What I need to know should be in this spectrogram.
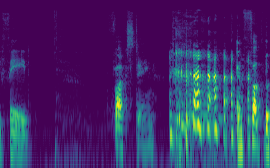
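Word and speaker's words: Feyd: They spell it F-E-Y-D or something. F-E-Y-D, Fade.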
